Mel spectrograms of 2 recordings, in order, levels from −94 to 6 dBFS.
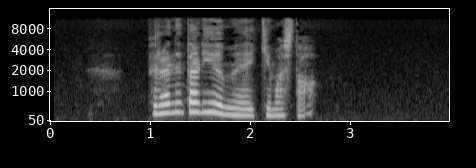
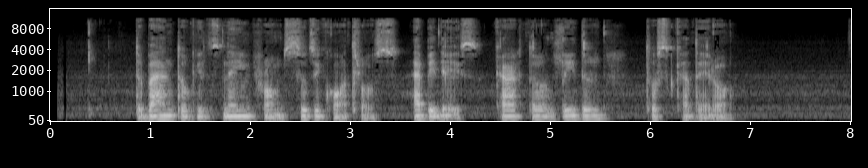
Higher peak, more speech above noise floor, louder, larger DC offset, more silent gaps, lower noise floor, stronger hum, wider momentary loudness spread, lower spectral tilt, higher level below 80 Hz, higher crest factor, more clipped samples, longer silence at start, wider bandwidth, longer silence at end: about the same, -4 dBFS vs -6 dBFS; first, 45 dB vs 31 dB; first, -22 LUFS vs -25 LUFS; neither; neither; first, -67 dBFS vs -56 dBFS; neither; about the same, 14 LU vs 13 LU; second, -3.5 dB/octave vs -5 dB/octave; second, -68 dBFS vs -50 dBFS; about the same, 22 dB vs 22 dB; neither; first, 1 s vs 0.4 s; about the same, 11.5 kHz vs 11.5 kHz; first, 1.35 s vs 1.15 s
